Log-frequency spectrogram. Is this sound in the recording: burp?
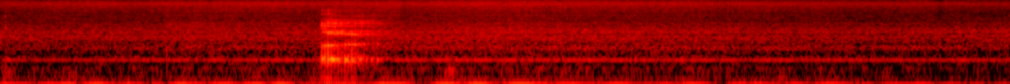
yes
